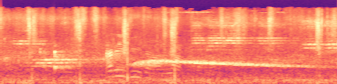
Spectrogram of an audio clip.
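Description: A long, siren-like tone sets in about a second and a half in and slowly falls in pitch, over busy street noise and voices.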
